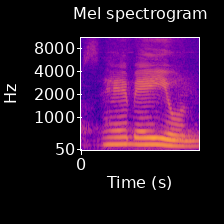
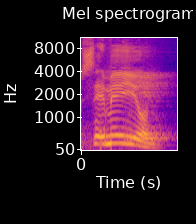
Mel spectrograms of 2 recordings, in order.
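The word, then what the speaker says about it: σημεῖον: 세메이온. 발음 좋으시네요. 세메이온.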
